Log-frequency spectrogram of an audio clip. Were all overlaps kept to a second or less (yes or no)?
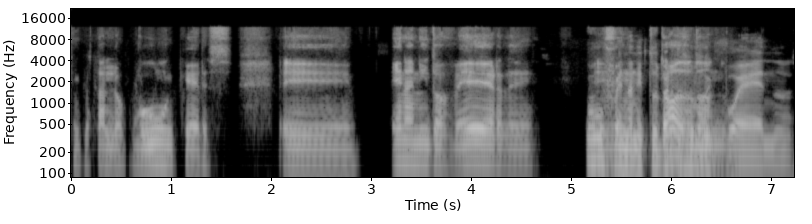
no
